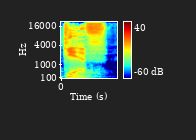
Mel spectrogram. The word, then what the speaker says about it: GIF: qualm is we do not mispronounce GIF it's pronounced GIF g i f GIF I couldn't possibly agree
